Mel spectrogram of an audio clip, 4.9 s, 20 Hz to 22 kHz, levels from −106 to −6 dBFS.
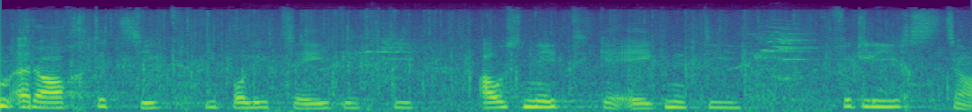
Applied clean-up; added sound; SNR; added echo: none; Applause / Cheering + Bird; 16 dB; none.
